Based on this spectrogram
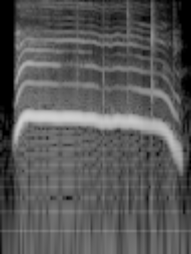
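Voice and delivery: high whooping cheer; excited cheer. Real, not acted. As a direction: whoop for the show. Cheer at intro.

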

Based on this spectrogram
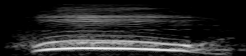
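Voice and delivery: high woo; short joyful cry; joyful whoop. Real, not acted. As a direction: whoop for joy. Preacher whoops.

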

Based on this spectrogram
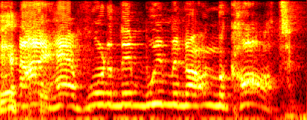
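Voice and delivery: put-on high-pitched British accent, laughing; mock British accent. Topping co-host's joke about the film role, mock British accent. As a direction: play it as a silly British character. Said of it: "him talking in a British accent".

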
